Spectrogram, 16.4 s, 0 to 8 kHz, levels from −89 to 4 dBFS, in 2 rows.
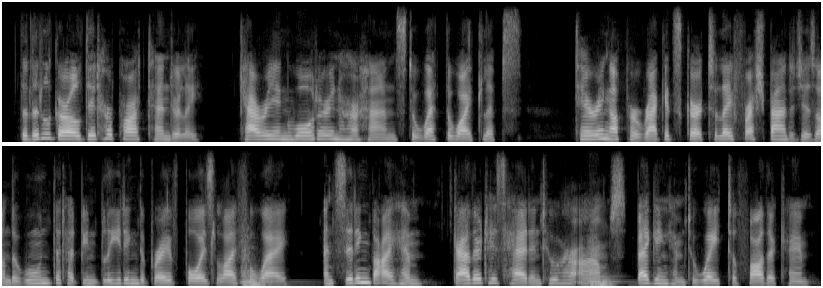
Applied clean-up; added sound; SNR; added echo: none; Bowed string instrument; 11 dB; none.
